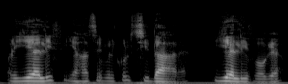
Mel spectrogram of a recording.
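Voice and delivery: ordinary talk, nothing marked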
